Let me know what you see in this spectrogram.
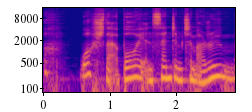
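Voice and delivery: sotto voce stage aside. Imitating a major's remark in the officers' mess: stage-aside sotto voce remark. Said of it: "in a real sort of stage-aside, sotto voce thing".

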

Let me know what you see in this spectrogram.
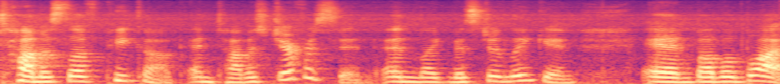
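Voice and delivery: normal talking voice

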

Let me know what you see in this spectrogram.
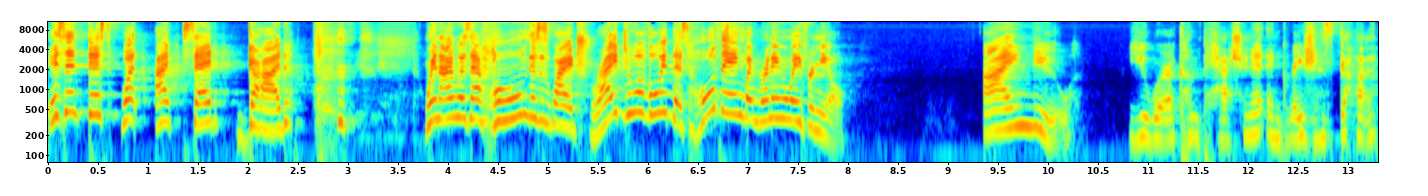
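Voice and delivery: put-on, very angry, furious voice. Reading a prophet's complaint to god as him: imitating someone super pissed. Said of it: "He's super pissed".

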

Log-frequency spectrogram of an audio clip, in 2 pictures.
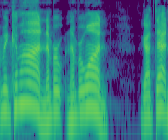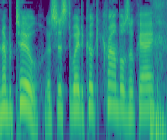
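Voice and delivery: mellow, compassionate, kind voice pitched very high. Retelling a friend's impression: compassionate, mellow Joe Biden impression. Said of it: "I do the compassionate, mellow Biden".

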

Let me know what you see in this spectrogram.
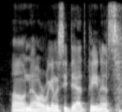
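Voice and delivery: loud, carrying put-on five-year-old's blurt. Retelling a five-year-old's remark at a dressing room: imitating a child saying it loudly. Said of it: "she said really loudly so everyone could hear".

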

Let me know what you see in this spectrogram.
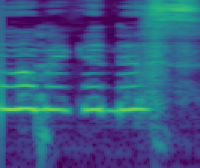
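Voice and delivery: helpless, high laughter. Podcast co-host recording an episode who can't stop laughing, laughing. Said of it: "I can't stop laughing at this point".

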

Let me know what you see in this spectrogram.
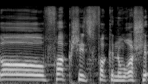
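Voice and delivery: put-on botched, failed Scottish accent. Telling a folklore tale, acting out a witness's reaction in a bad Scottish accent. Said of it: "I can't do a Scottish accent".

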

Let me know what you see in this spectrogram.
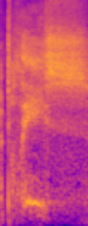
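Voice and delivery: polite, high-pitched, unvoiced whisper.

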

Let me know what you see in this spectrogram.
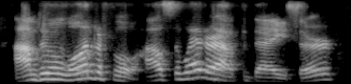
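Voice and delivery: poor, horrible Southern accent. Starting a role play with Phil about the weather: poor Southern accent. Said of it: "my poor, horrible Southern accent".

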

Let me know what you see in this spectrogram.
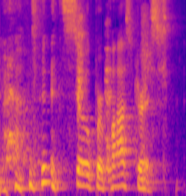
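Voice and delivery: talking through laughter. Reacting to another speaker's story, laughing while talking. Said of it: "I'm laughing".

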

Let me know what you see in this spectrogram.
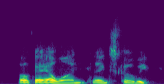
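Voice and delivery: put-on plain old flat monotone. Acting out Kawhi Leonard's words after he won, in Kawhi Leonard monotone. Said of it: "just plain old monotone".

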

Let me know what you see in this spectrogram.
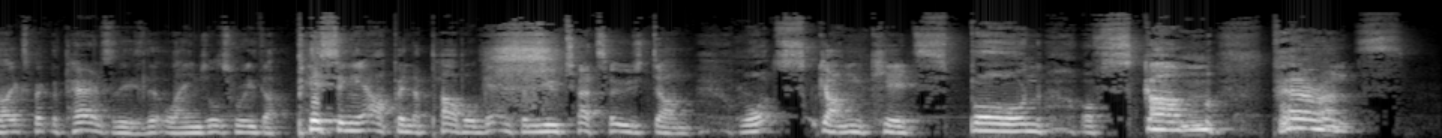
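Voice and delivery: put-on, stuck-up, judgmental, snobbish inflection. Reading out a comment from someone named Bexley, impersonating the commenter's mentality. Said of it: "in my inflection there I have sort of managed to give a good impersonation".

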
